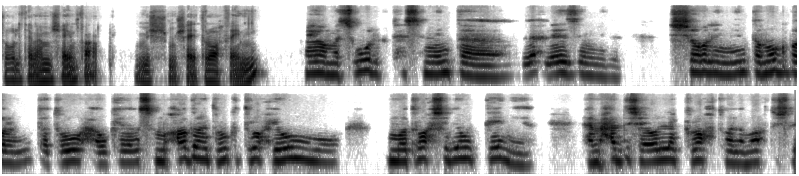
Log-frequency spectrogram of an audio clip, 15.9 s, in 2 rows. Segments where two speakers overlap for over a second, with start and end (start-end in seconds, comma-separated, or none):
none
